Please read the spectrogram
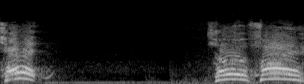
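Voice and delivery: hardened, gruff veteran-type voice. Suggesting a stranger's voice for a phrase, in a rough, hardened veteran voice. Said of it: "a rough like a rough, hardened like veteran type".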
